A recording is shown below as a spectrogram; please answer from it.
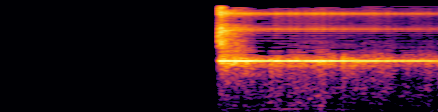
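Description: A single bell-like ding about a second in: a high ringing tone that starts suddenly and fades slowly.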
